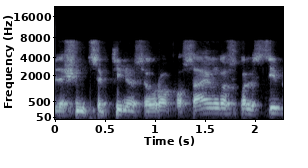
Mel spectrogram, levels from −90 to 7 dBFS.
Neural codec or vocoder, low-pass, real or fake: none; 7.2 kHz; real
